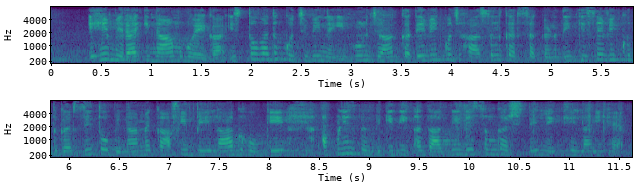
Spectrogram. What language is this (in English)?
Punjabi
